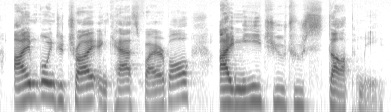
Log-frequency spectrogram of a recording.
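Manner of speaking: slow, hushed half-whisper. Retelling what was half-whispered to a fellow player on stage: imitating own past half-whisper. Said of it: "what I was whispering was".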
